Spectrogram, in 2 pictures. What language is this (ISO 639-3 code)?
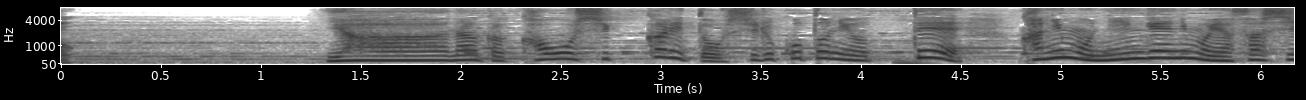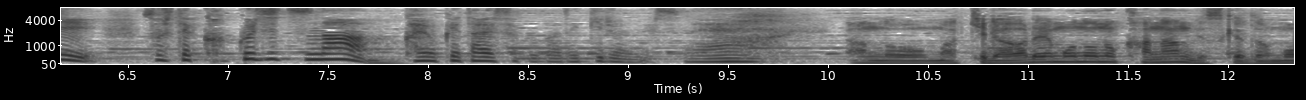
jpn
